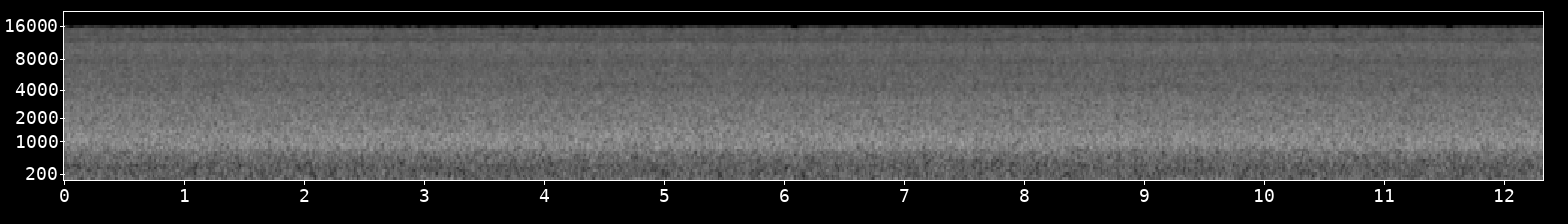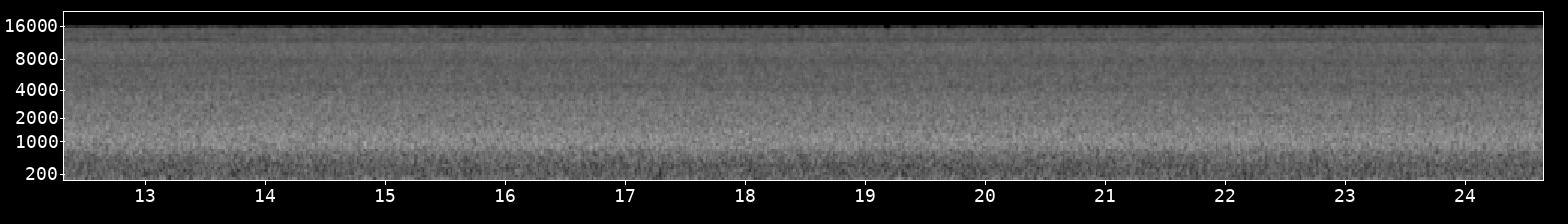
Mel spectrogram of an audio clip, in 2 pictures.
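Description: Air rushes in the cockpit of an A320neo airliner in cruise.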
